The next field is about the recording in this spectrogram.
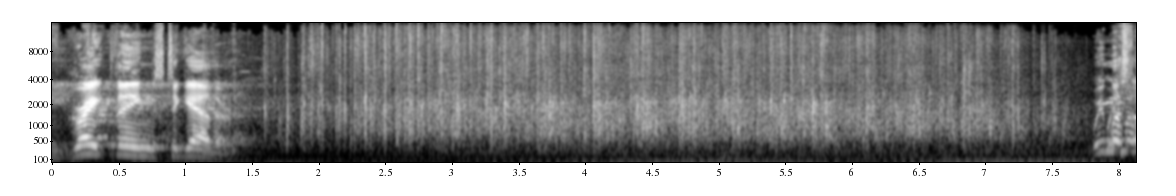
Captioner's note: applause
